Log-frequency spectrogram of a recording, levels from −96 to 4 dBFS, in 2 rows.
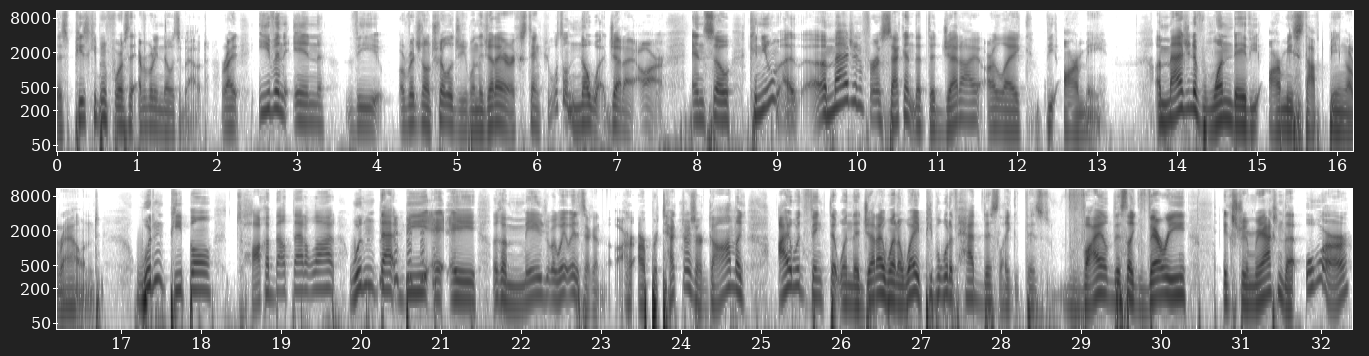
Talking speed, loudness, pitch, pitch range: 180 wpm, -29 LUFS, 130 Hz, 105-155 Hz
